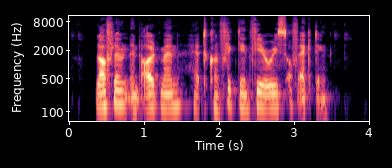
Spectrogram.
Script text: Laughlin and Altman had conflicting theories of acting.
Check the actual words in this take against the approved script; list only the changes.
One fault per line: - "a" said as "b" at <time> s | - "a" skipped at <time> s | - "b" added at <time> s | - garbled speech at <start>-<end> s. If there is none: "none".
none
